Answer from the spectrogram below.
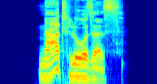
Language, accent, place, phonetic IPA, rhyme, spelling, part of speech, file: German, Germany, Berlin, [ˈnaːtloːzəs], -aːtloːzəs, nahtloses, adjective, De-nahtloses.ogg
- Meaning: strong/mixed nominative/accusative neuter singular of nahtlos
